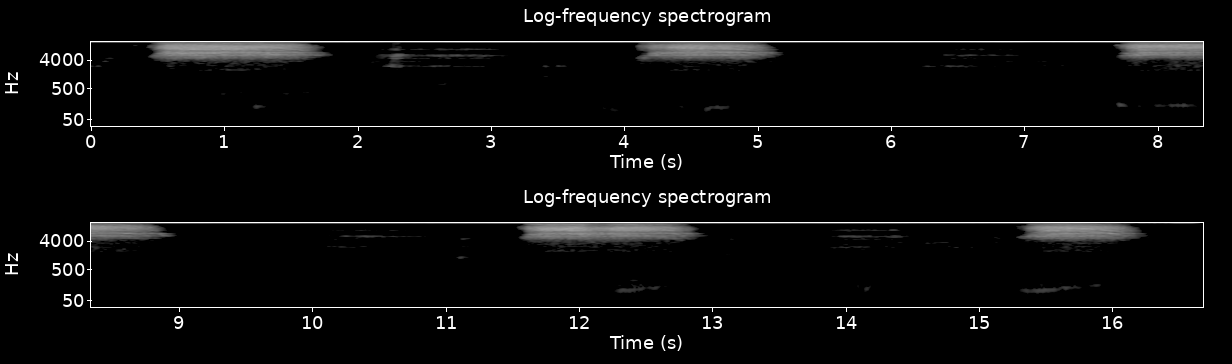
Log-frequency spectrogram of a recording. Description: Hayy teman-teman kali ini saya akan share video suara ngorok paling unik SE dunia suaranya unik banget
